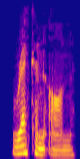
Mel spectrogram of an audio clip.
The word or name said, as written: reckon on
